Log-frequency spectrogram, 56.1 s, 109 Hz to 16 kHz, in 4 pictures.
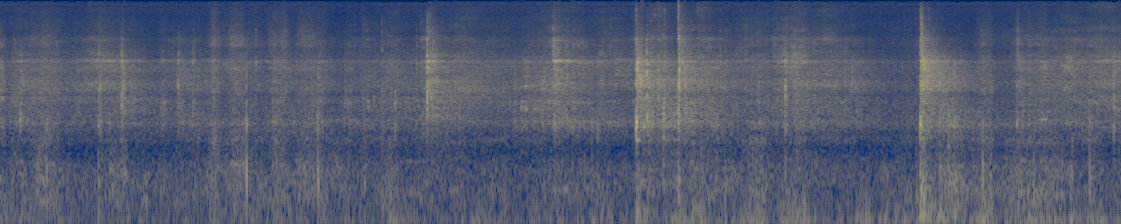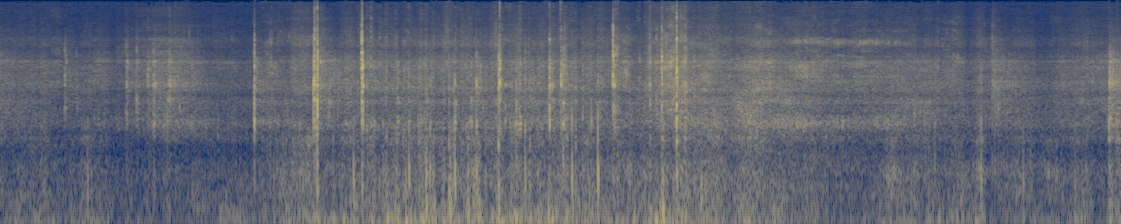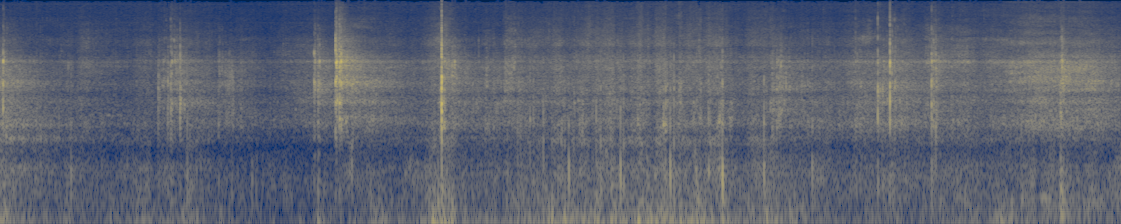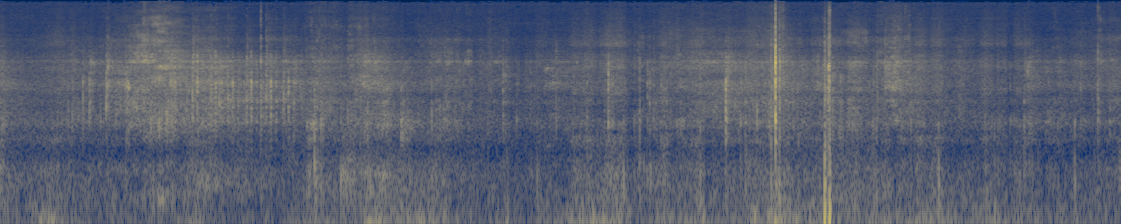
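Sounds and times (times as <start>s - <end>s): hockey stick and puck clacks: 0.0s - 56.0s
skate blades scraping ice: 0.0s - 56.0s
wind rumble on microphone: 1.8s - 56.0s.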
